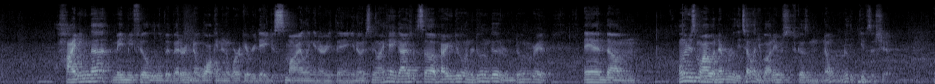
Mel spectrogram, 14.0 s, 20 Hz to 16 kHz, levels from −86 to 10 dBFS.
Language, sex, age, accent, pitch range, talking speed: English, male, 20-39, American, 95-120 Hz, 260 wpm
